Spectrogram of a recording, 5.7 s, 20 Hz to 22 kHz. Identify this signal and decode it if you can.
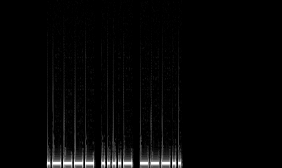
Morse code, heard as a keyed tone, about 23 wpm, 700 Hz. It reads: 148
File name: practice / 22wpm / Three Letter-Number Combinations - 22wpm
